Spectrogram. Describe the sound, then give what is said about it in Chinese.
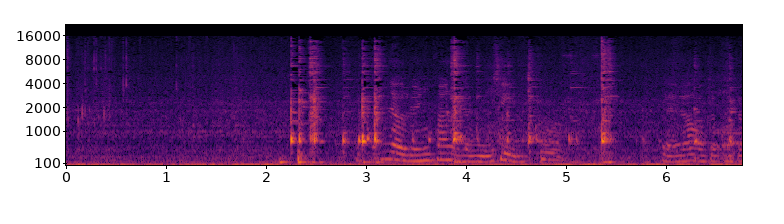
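Boiling water is poured into cocktail glasses to warm them, amid a run of sharp glassy clinks and clatters, starting after a quiet opening, with murmured voices underneath. “啱啱就將啲滾水倒咗落去，就其實做咩？就係將啲杯暖一暖先，就費事咧將啲熱，因為冷熱相加係好易爆嘅嗰樣嘢都。”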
